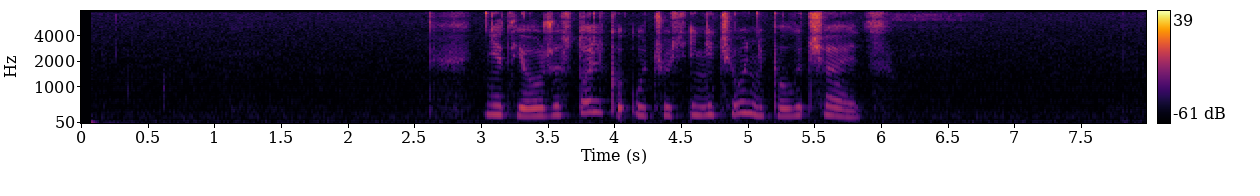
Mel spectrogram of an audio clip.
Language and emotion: Russian, sad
